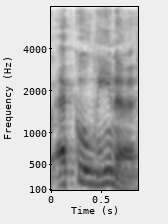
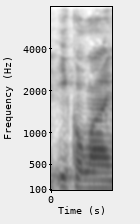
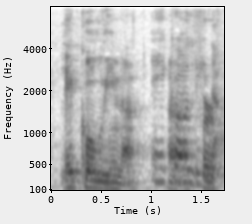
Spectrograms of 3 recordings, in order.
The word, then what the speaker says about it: Ecoline: in the US say ecoline you'll hear me say that but there is the appropriate and correct pronunciation in Dutch ekolina future reference all right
